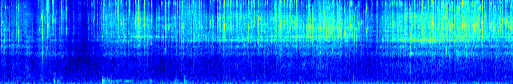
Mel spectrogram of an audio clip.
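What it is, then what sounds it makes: Cactus wood rainstick. A hollow cactus-wood rainstick is held horizontally and tilted so the filling inside runs through it, making a rain sound. The result is a dense, bright, crackling hiss of many tiny patters, nearly all high in pitch with almost no low end. It briefly thins out near the start and again around two-thirds of the way through, then swells louder toward the end.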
